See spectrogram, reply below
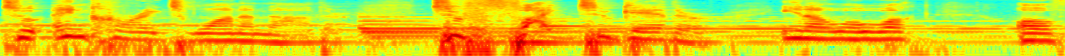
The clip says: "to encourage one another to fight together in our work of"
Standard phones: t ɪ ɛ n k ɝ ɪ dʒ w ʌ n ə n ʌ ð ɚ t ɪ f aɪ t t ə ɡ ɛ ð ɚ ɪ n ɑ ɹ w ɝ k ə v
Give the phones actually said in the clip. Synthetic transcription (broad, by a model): t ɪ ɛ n k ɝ ɪ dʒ w ʌ n ə n ʌ ð ɚ t ɪ f aɪ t t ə ɡ ɛ ð ɚ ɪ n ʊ w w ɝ ə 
